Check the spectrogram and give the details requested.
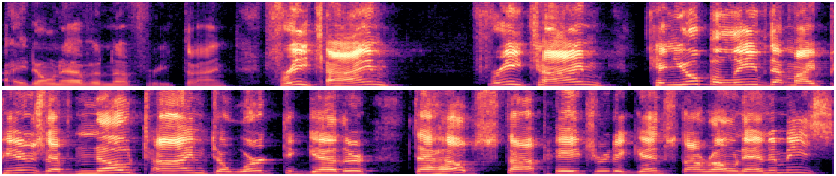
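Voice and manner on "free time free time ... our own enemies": angry, exasperated and irritated. Answering Eli before an audience, angry. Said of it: "You see why I'm so angry".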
